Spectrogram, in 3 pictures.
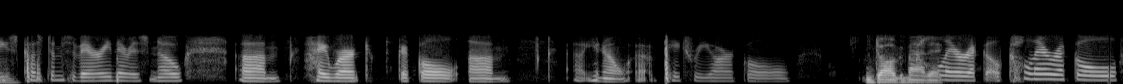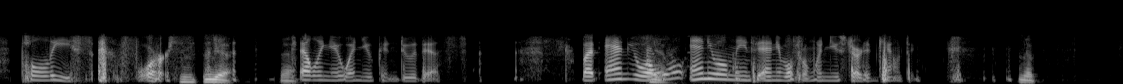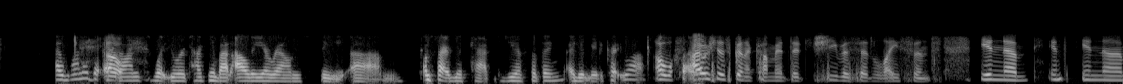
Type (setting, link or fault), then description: link, phone line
